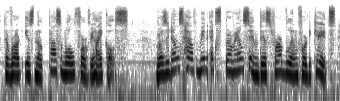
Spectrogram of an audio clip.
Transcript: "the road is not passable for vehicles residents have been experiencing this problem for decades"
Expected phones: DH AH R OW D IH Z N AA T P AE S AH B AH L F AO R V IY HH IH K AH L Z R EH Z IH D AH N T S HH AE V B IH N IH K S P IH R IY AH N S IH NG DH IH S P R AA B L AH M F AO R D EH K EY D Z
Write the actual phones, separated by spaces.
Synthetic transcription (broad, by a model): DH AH R OW D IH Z N AA T P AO S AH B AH L F AO R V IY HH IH K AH L S R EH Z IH D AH N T S HH AE V B IH N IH K S P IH R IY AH N S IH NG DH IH S P R AA B L AH M F AO R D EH K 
